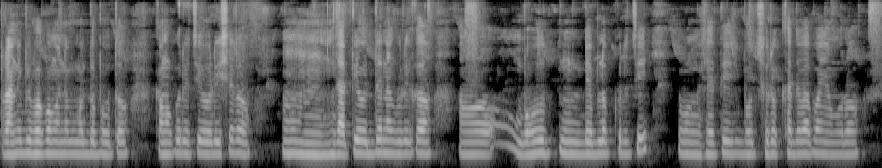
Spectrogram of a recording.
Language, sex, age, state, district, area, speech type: Odia, male, 45-60, Odisha, Malkangiri, urban, spontaneous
